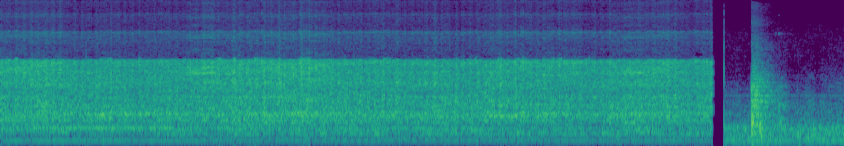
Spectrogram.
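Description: Robot vacuum cleaner running: a steady motor and brush noise with a low hum. It cuts off suddenly about five seconds in, followed by a short knock.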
